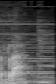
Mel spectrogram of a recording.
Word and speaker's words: Ra: Champollion sabía que en copto el nombre del sol en el antiguo Egipto se pronunciaba Ra.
